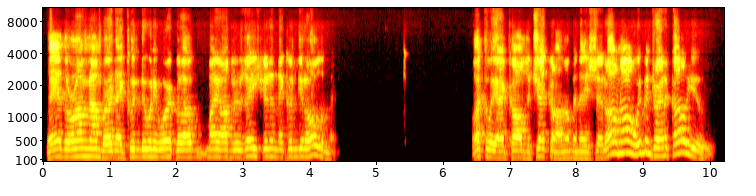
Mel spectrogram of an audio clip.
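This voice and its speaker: A man's voice: a little high, brisk, darkish tone, highs cut off. A man co-hosting a podcast, chatting casually in a dry, grumbling way. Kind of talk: casual chat.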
